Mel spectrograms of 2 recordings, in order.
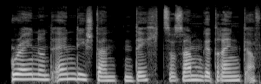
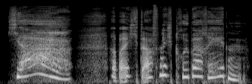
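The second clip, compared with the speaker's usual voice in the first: put-on high little girl voice, firm and quick; more emphatic; 10 semitones higher, faster than usual. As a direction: insist on it, a touch more forcefully. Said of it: "mit etwas mehr Nachdruck".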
